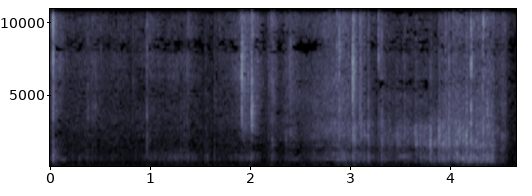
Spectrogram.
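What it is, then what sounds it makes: Chunky glitter sheet being scratched. Both hands scratch short nails across a flat, multicolour chunky glitter sheet resting on a dark cloth. The result is quiet, dry, crinkly scratching with bright, brittle texture and sharp little ticks. It grows denser and louder toward the end before cutting off.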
